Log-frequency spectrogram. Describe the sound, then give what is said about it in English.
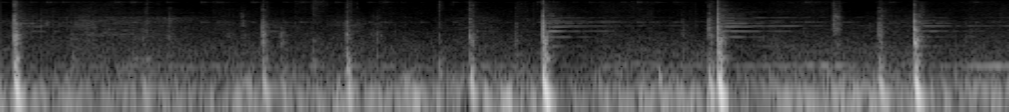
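A basketball dribbled during layup practice: many hard, hollow bounces in an irregular rhythm, some louder than others, with no voices over them. “Nice layup. Don't dribble too hard.”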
